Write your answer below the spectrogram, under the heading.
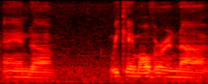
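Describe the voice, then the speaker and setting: A man's voice: sits low, steady tone, measured pace. A man in his fifties from Hungary, answering interview questions hesitantly, with many fillers and restarts. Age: 50s. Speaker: street paper vendor and artist. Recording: distant mic with faint background noise.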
